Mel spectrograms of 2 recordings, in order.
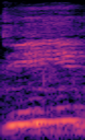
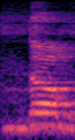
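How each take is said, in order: First: The word ends with a long 'ee' vowel. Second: The word ends with a short 'uh' vowel. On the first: "कभी डी बोला जाता है" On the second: "कभी द बोला जाता है"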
